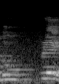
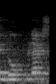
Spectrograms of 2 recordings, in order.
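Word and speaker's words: Dupleix: तो इसमें बताओ, डुप्ले, हिंदी में इसे डुप्लेक्स नहीं बोला जाता है, हिंदी में डुप्ले बोला जाता है। इसको क्या बोला जाएगा? डुप्ले। आगे की चीज साइलेंट है।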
